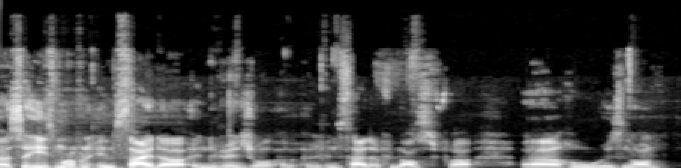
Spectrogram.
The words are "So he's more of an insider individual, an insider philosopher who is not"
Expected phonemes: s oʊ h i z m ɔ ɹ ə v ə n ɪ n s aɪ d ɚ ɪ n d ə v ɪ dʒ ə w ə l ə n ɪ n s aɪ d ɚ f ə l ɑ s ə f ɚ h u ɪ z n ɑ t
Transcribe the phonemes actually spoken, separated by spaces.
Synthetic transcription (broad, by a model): s oʊ h i z m ɔ ɹ ə v ə n ɪ n s aɪ d ɚ ɪ n d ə v ɪ dʒ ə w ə l ə n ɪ n s aɪ d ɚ f ə l ɑ s ə f ɚ h u ɪ z n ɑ t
